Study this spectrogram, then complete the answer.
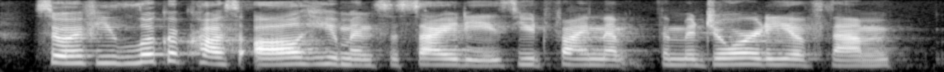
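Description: This woman speaks with an American accent at a moderate pace, her pitch medium and its variation ordinary, in a plain, everyday voice on a very clean recording with a silent background. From US Northeast, New Hampshire. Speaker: anthropologist. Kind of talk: public lecture.

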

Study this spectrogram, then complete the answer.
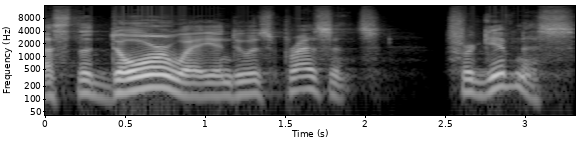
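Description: Speaking fairly slowly with lively intonation, a man with an American accent has an unremarkable speaking voice, fairly high in pitch, against a quiet background. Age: 60s. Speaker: pastor. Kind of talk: sermon. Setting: church.

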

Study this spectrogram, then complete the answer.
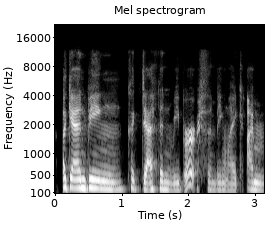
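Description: In a plain, everyday voice, a woman speaks at a medium pitch and moderate pace with fairly even intonation over a quiet background. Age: 30s. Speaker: meditation teacher. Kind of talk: casual chat.

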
